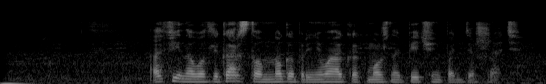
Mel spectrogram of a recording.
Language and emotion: Russian, neutral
